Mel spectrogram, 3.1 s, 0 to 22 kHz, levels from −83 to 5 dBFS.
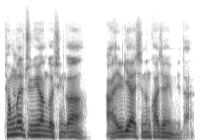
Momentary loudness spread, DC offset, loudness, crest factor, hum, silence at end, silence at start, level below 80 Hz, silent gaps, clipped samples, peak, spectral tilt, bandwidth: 9 LU; under 0.1%; -19 LUFS; 18 dB; none; 0.2 s; 0.1 s; -52 dBFS; none; under 0.1%; -2 dBFS; -6.5 dB/octave; 12.5 kHz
